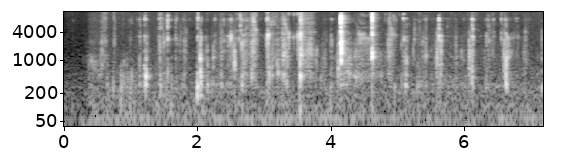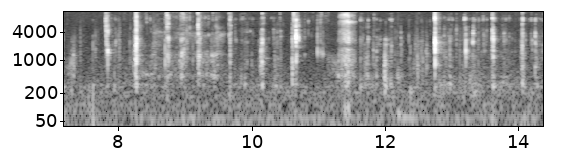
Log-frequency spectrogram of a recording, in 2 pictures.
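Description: Close-miked chewing of chewy wheat-flour rice cakes (milddeok tteokbokki) in a creamy carbonara sauce: wet mouth smacks and clicks at an irregular pace, a few of them louder.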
